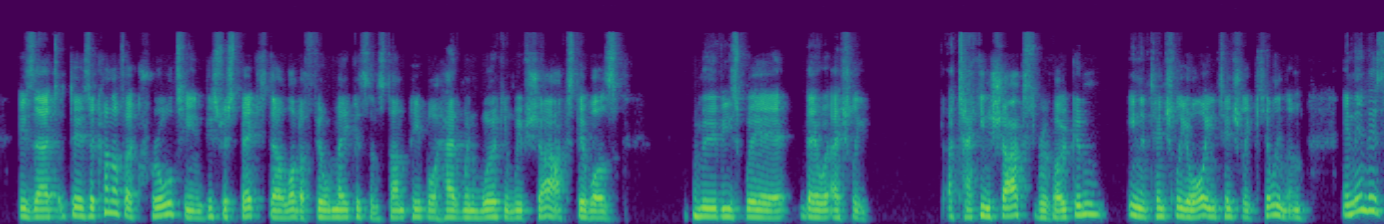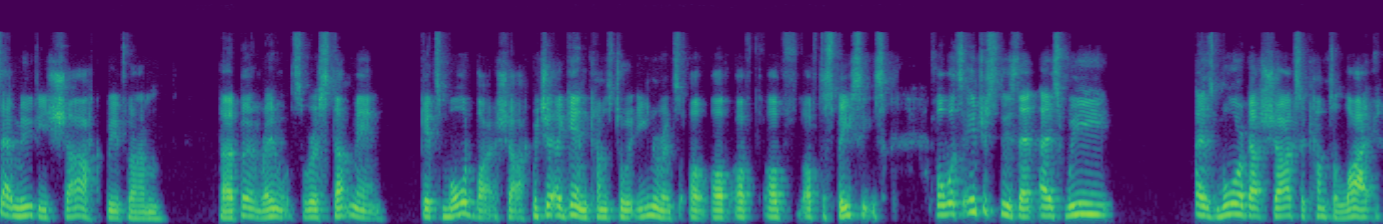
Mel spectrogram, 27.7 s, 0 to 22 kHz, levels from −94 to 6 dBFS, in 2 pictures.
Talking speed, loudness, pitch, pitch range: 195 wpm, -19 LUFS, 140 Hz, 125-155 Hz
